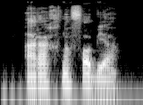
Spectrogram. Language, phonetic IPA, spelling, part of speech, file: Polish, [ˌaraxnɔˈfɔbʲja], arachnofobia, noun, Pl-arachnofobia.ogg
